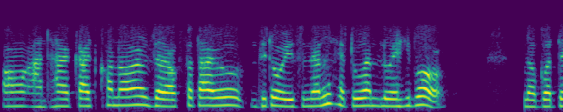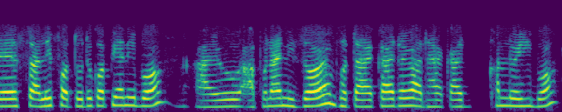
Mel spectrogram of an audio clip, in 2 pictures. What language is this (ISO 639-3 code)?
asm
